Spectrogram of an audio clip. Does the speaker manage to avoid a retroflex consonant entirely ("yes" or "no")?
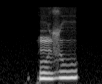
yes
